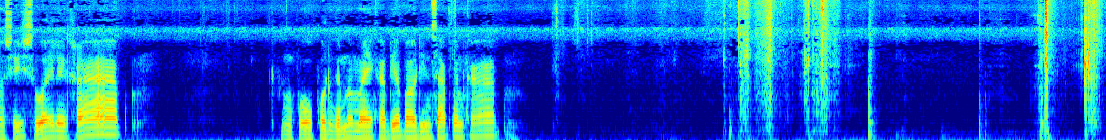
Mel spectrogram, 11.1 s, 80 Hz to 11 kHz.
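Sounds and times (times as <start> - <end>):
high insect buzz: 0.0 - 11.0
crunching in dry bamboo litter: 5.5 - 8.8, 9.9 - 11.0.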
